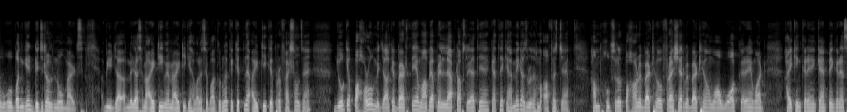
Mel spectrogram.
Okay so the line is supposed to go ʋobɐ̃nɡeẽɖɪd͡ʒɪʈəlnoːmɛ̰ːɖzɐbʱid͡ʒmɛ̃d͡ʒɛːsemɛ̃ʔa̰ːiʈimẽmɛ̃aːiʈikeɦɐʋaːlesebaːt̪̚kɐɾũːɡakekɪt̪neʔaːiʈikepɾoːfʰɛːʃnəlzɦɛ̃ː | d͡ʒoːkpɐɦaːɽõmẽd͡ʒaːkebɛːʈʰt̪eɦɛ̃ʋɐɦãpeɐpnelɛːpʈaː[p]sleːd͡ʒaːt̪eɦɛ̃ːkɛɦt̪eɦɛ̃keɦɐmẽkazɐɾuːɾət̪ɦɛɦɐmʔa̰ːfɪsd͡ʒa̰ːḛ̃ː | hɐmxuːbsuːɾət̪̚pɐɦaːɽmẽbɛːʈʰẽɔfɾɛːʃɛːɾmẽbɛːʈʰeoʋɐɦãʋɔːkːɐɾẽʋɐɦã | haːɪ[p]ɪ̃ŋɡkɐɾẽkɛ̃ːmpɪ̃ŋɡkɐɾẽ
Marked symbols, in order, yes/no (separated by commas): yes, no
